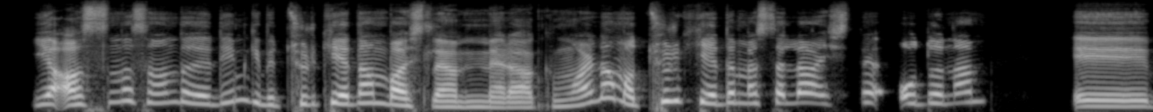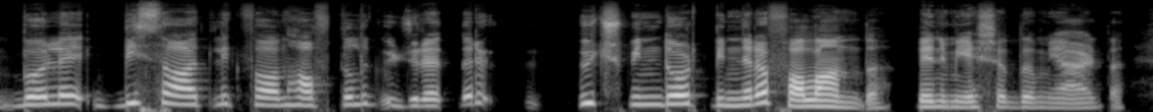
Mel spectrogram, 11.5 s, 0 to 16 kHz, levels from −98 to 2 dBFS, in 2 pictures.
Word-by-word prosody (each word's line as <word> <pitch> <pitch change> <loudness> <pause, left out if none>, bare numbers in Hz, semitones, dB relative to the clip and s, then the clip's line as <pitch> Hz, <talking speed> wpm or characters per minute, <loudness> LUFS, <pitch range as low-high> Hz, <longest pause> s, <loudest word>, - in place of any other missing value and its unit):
Ya, 270 +2 +2
aslında 335 +9 +2
sana 320 0 -6
da 325 - -1
dediğim 305 +8 -2
gibi 295 -9 -5
Türkiye'den 280 +4 +1
başlayan 190 -7 +3
bir 180 - -6
merakım 165 +3 -2
vardı 440 - 0
ama - - +1
Türkiye'de 355 -5 0
mesela, 305 +1 -1
işte, 285 +4 -7
o 285 +2 -1
dönem, 310 +3 -3 0.5
eee, 195 0 +1
böyle 255 +5 +2
1 215 +9 -2
saatlik 270 -3 +1
falan 235 -2 +1
haftalık 250 +3 -3
ücretleri 215 - -3 0.5
ü-üç 305 -3 +1
bin 260 +1 -4
4000 280 -5 +3
lira 295 +7 +5
falandı 195 - +4
benim 185 0 0
yaşadığım 170 -1 -4
yerde 155 +2 -7
255 Hz, 165 wpm, -27 LUFS, 195-300 Hz, 0.5 s, lira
